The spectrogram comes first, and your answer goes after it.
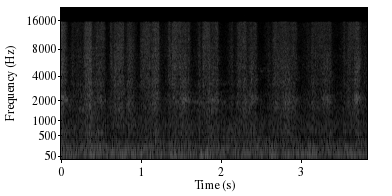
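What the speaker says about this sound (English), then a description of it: "And we wipe it back. Use a degreaser just to make sure there's no oils on the surface." A cloth wipes degreaser across a metal fuel tank surface, giving a steady, close, broadband rubbing hiss with soft rhythmic strokes and no voices.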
